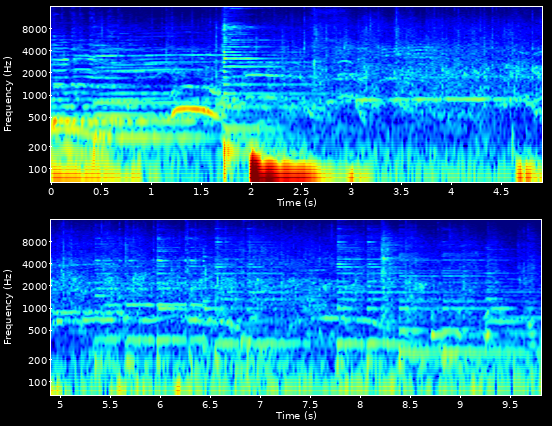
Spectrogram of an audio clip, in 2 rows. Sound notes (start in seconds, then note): 1.4 audience applauding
